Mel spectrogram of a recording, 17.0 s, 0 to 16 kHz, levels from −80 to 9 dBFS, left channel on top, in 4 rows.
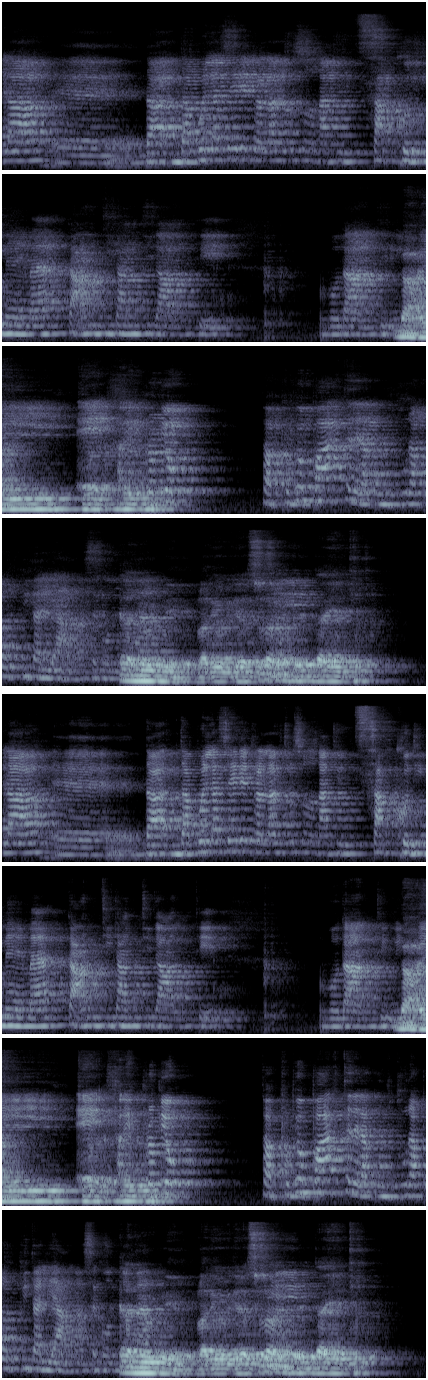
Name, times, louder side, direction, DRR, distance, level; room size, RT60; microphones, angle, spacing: voice 1, 0.0-6.4 7.4-9.0 9.2-10.3 11.1-14.3 15.3-15.9, right 3 dB, 65° right, 2 dB, 6.9 m, -27 dB
voice 2, 8.2-10.0 13.9-16.3, right 1 dB, 30° right, 0 dB, 4.6 m, -18 dB
28.5 x 14.5 x 7.9 m, 0.87 s
head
